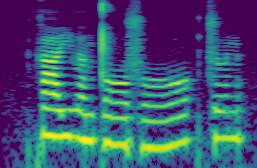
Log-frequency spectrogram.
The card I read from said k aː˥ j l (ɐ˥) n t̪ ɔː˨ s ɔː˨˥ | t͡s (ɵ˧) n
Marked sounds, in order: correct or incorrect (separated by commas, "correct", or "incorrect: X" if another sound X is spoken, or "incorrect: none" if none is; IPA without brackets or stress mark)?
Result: incorrect: ɐ˧, correct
